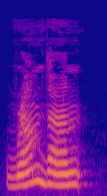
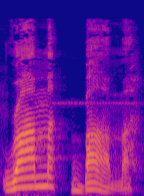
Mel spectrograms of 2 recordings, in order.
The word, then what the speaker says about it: Rambam: So Ramdan, is that the right way to pronounce it? – Rambam.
